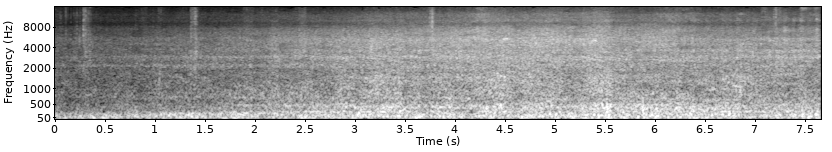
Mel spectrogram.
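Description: Freight train hauling cement wagons rolling past on the main line. Its rumble grows louder over the first three seconds as it approaches, then holds steady.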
